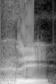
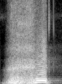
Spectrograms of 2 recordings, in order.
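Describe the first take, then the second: First: Only an l sound ends the word. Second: Only a t sound ends the word. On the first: The speaker calls it right. "Dibaca itu hul" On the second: The speaker calls it wrong. "bukan hulut atau hut atau hut, salah ya"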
